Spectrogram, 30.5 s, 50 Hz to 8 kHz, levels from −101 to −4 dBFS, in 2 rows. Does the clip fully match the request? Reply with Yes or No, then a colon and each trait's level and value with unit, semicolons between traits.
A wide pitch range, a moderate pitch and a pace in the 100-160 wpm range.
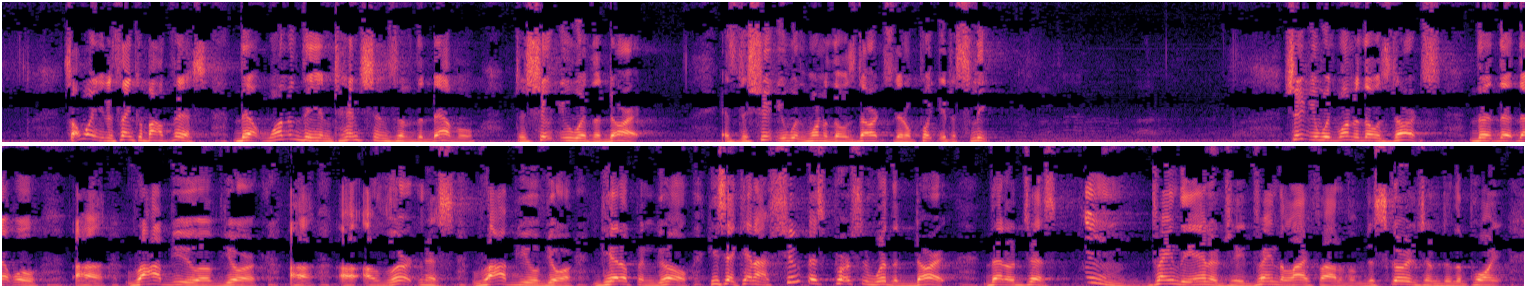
No: wide, 5.9 semitones; medium, 150 Hz; average, 175 wpm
